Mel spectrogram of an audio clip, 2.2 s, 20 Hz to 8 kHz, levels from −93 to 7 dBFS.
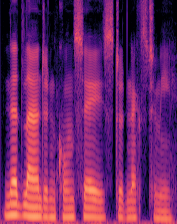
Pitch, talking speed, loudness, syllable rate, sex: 115 Hz, 215 wpm, -18 LUFS, 4.2 syllables/s, male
